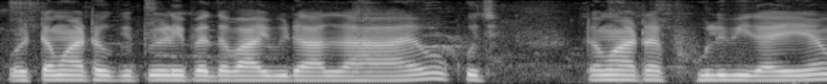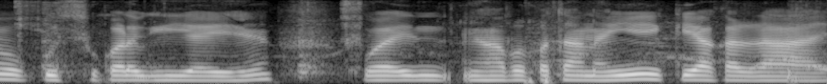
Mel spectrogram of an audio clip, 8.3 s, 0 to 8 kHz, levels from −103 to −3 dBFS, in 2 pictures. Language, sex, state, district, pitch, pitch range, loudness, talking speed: Hindi, male, Chhattisgarh, Rajnandgaon, 160 Hz, 155-165 Hz, -26 LUFS, 215 wpm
